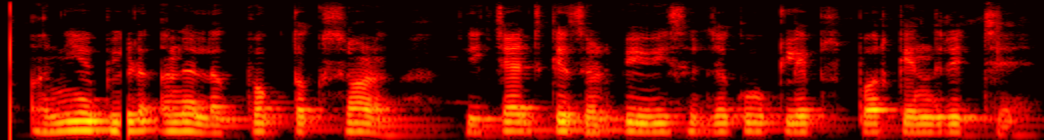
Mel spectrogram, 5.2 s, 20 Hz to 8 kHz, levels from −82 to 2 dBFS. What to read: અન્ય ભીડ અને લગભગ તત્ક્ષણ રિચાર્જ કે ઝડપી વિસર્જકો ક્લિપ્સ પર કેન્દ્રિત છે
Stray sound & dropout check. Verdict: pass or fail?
fail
